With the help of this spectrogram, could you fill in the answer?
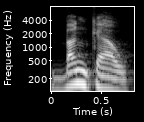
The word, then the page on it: bancau: Provençal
